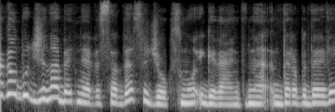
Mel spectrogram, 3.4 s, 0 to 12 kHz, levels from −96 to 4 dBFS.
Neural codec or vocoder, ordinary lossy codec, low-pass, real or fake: none; Opus, 24 kbps; 10.8 kHz; real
